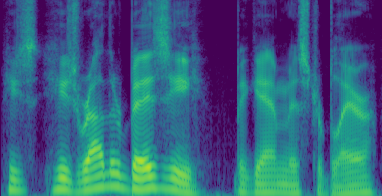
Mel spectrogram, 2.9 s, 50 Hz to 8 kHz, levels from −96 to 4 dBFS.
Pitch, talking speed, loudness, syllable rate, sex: 100 Hz, 125 wpm, -18 LUFS, 3.9 syllables/s, male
